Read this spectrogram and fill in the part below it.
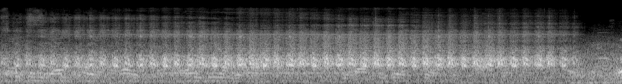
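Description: A Lego toy train's engine sound effect plays from a phone or tablet app at a busy train show, a steady mechanical rumble running throughout amid crowd noise, with people talking nearby.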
